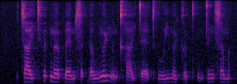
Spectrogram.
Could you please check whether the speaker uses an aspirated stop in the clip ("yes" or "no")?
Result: yes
